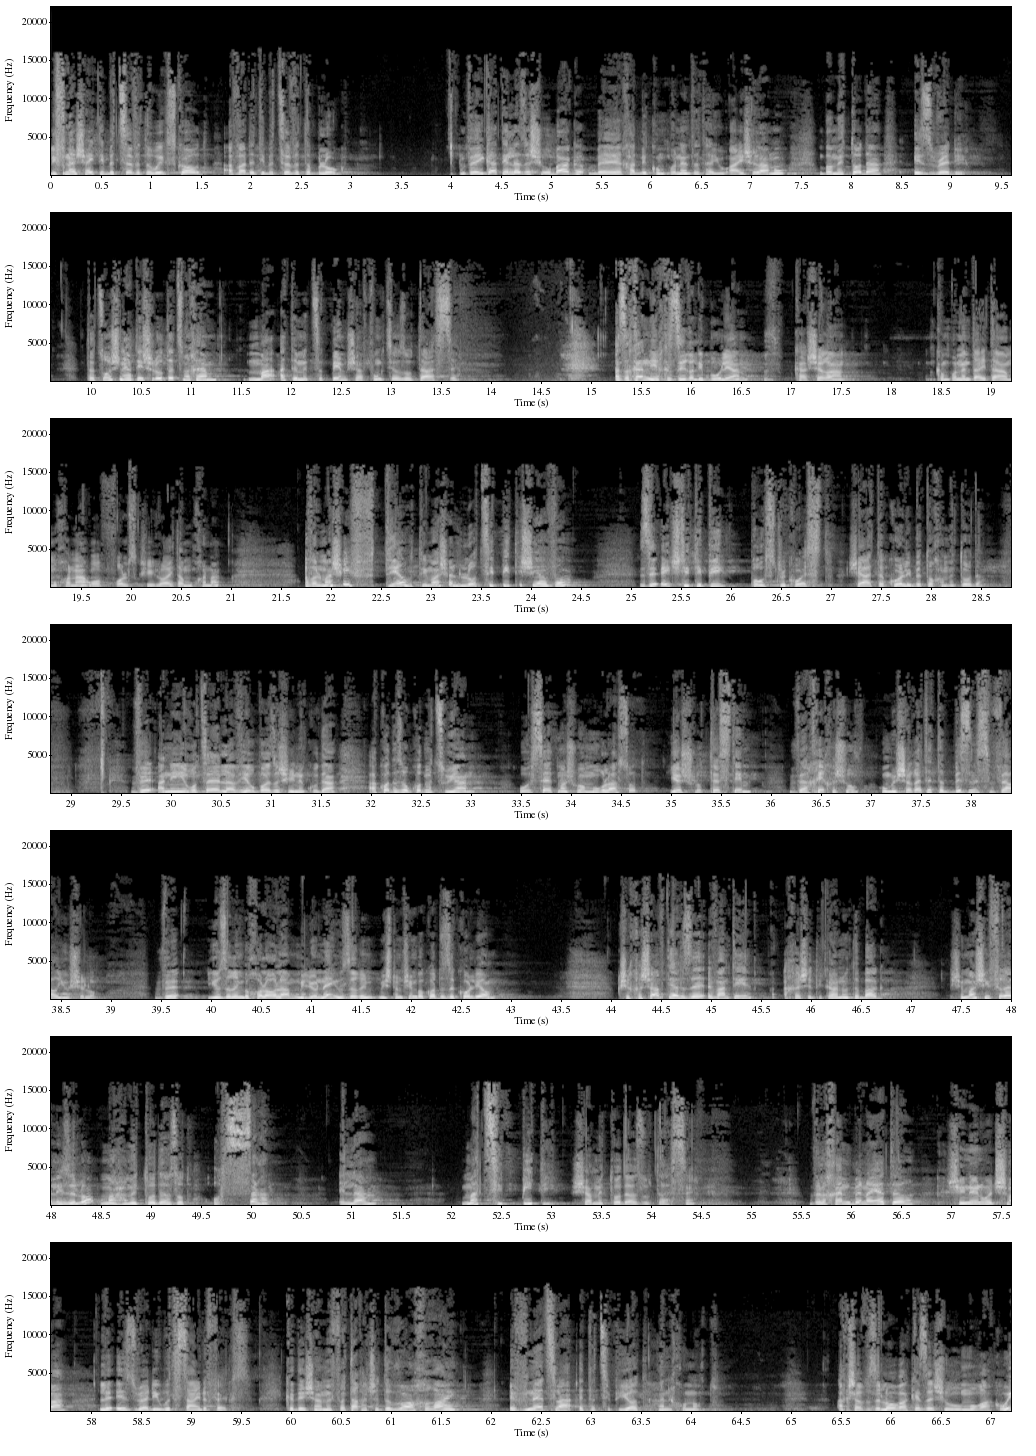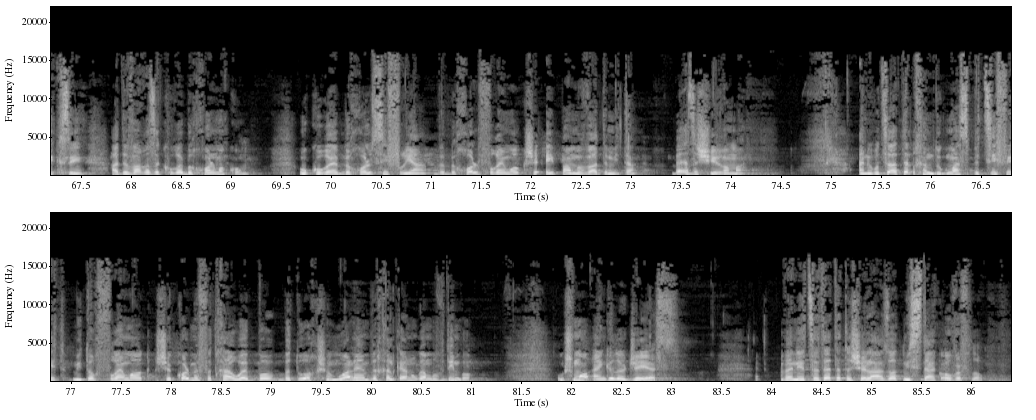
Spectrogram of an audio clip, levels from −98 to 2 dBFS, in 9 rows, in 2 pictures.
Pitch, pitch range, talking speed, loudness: 185 Hz, 150-235 Hz, 135 wpm, -18 LUFS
